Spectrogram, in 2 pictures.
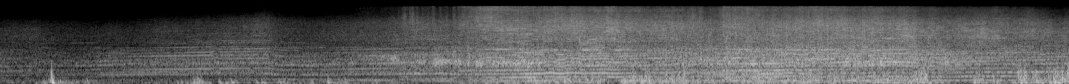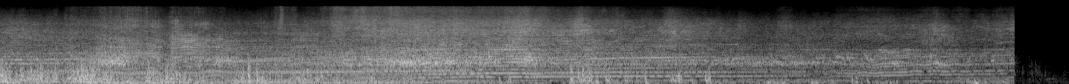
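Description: Race cars at a motorsport event, engines roaring loud and continuous as they pass with rising and falling pitch, swelling to a sustained peak midway and easing toward the end, with no talk.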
